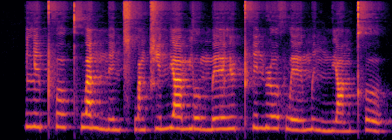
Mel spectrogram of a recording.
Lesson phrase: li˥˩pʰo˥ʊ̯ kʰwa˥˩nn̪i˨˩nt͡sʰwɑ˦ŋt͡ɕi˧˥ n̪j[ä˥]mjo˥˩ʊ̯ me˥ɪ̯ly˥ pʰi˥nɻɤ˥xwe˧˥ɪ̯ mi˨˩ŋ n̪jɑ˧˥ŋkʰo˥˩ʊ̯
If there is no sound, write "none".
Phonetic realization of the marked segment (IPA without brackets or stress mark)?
ä˥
